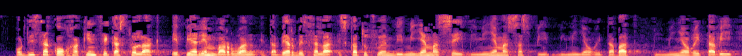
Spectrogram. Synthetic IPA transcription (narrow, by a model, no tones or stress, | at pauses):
o̞ɾðisako̞ʝakint͡se̞kast̪o̞lake̞pe̞aɾe̞mbaruane̞̰t̪aβe̞aɾβe̞salaʔe̞skat̪usue̞mbimiʎamase̞jbimiʎamasaspiβimiʎao̞ɣ̞e̞jt̪aβat̪bimiʎao̞ɣ̞e̞jt̪aβi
